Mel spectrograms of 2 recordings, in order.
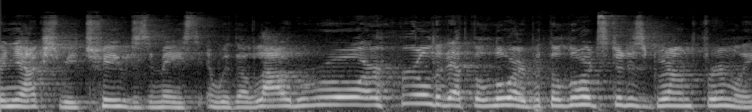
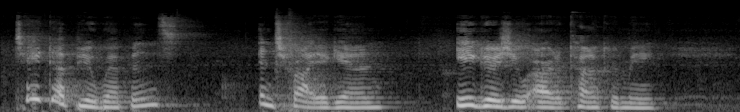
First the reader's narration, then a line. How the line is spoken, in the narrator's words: the Lord told the demon coolly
